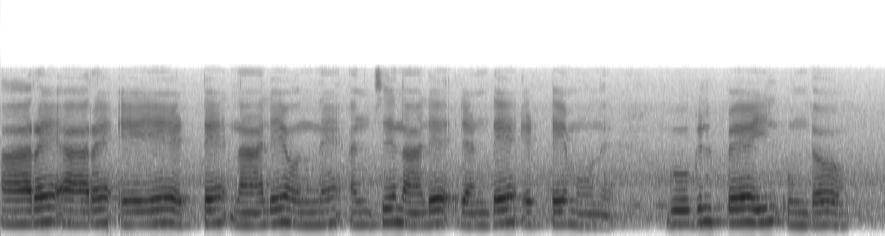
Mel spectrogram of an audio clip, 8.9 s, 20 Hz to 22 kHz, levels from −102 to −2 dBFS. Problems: constant background noise, low volume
